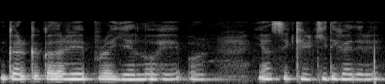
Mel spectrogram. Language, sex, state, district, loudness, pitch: Hindi, female, Arunachal Pradesh, Longding, -15 LUFS, 235 Hz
